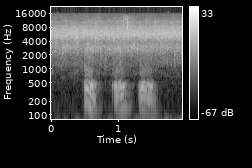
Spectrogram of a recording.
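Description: A steady hiss and crackle of food frying in a pan, almost ready, runs throughout, with three brief voiced murmurs in quick succession over the sizzle.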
